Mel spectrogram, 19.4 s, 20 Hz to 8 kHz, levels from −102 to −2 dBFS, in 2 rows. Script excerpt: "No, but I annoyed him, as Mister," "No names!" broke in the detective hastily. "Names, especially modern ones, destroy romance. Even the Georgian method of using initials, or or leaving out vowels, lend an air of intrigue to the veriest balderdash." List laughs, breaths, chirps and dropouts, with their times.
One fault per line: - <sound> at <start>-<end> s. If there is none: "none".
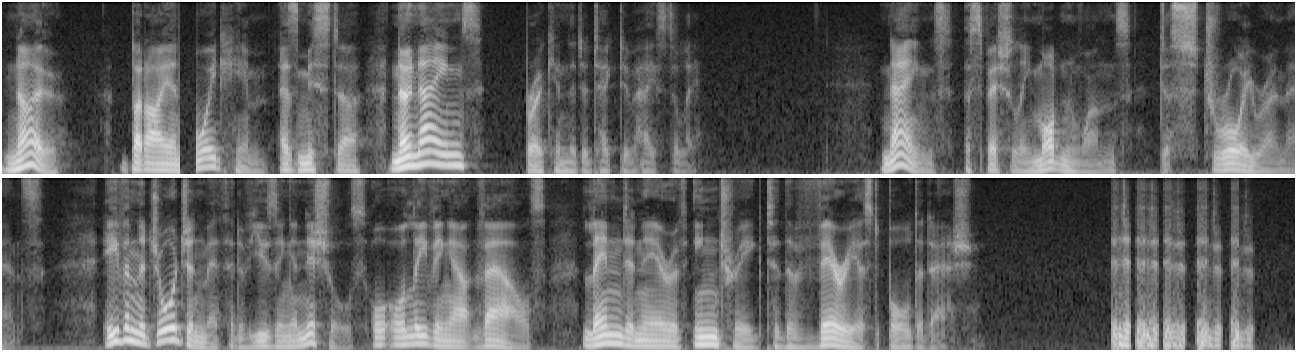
- dropout at 1.3-1.5 s
- laugh at 18.0-19.1 s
